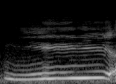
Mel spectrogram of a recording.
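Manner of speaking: high, drawn-out creepy "nyeh"; mock horror-movie squeal; imitated eerie noise. Imitates woman looming in window.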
